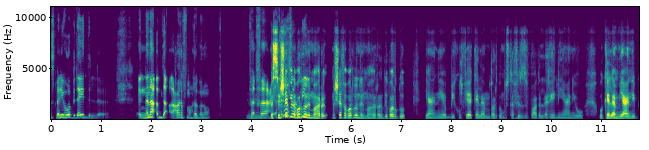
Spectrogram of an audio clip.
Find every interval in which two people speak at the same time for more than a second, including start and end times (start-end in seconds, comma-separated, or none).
4.0-5.2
